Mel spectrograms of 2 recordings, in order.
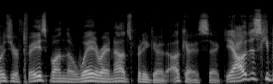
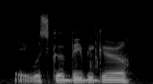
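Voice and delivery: put-on deep, bass-boosted, bass-heavy gamer e-boy voice; 6 semitones lower, 4 dB quieter than usual. Testing a voice filter for chat, sounding like Valorant e-boys: deep bass-boosted e-boy voice. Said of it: "I should turn up the bass all the way up, dude. So I sound like those Valorant e-boys".

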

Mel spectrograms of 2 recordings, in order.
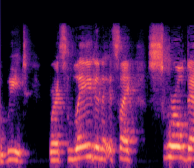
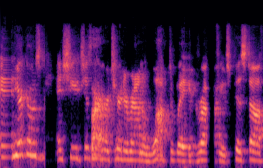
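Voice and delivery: ordinary talk, nothing marked

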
